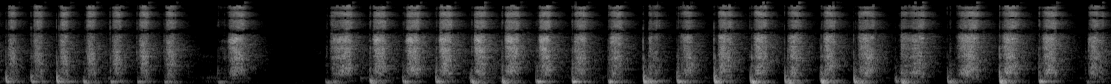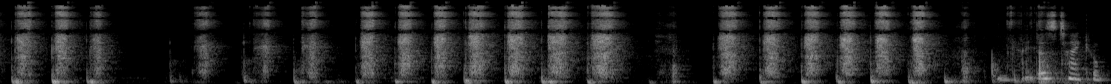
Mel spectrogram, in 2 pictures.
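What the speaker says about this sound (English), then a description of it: "it does take a bit of work if you're brushing the fringe out completely, but these pet brushes are a really good idea" A pet brush drags repeatedly through frayed macramé cord fringe on boho bunting, making close, rhythmic scratchy rasping strokes in quick series with a few short pauses, and a voice talks over the brushing.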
